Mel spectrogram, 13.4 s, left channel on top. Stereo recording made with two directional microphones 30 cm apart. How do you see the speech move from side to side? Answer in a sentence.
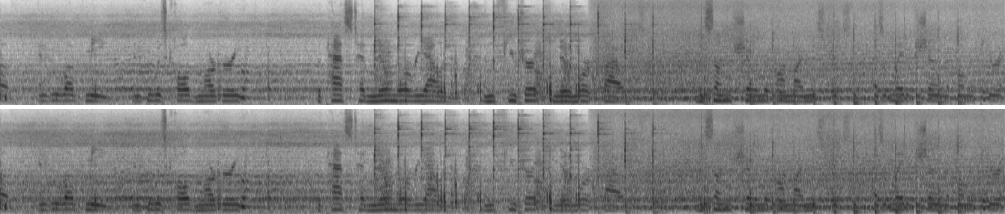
In this clip you hear the speech move from right to left and back again.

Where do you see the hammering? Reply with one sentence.
You can hear the hammering on the right.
